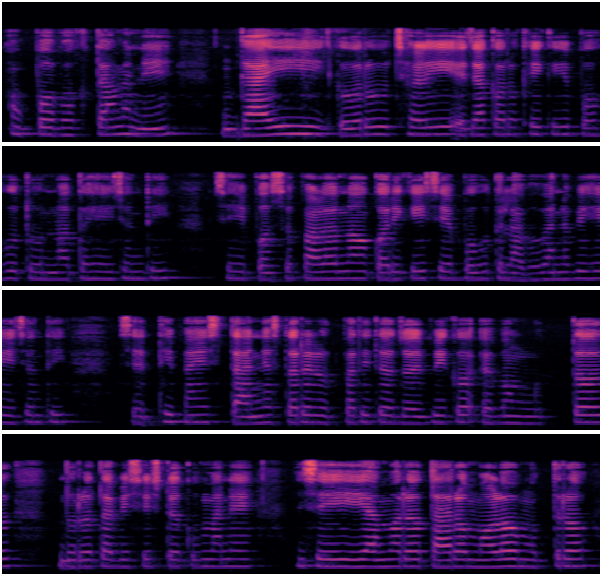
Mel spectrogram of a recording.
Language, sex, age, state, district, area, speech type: Odia, female, 60+, Odisha, Kandhamal, rural, spontaneous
